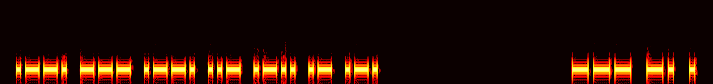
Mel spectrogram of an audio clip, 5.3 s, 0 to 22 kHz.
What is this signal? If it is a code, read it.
Morse code, heard as a keyed tone, about 37 wpm, 700 Hz. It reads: POPULAR ONE
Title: Speed-Racing - Sets of 5 Words 30wpm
